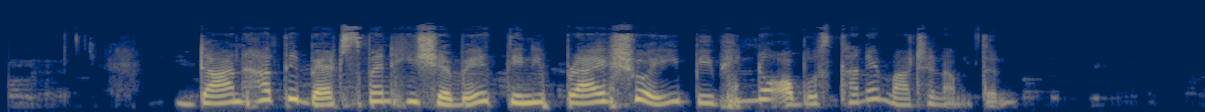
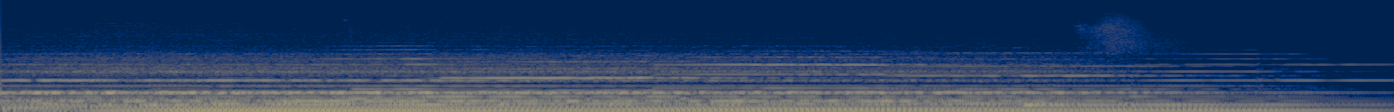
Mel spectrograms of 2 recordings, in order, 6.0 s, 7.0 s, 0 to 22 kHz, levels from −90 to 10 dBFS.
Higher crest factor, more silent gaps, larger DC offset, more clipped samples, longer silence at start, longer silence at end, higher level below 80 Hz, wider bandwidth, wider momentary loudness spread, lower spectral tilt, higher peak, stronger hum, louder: first, 18 dB vs 12 dB; neither; neither; neither; first, 0.9 s vs 0 s; first, 0.95 s vs 0 s; second, -74 dBFS vs -34 dBFS; first, 10 kHz vs 4.7 kHz; first, 14 LU vs 9 LU; second, -4 dB/octave vs -9 dB/octave; first, -4 dBFS vs -18 dBFS; neither; first, -20 LUFS vs -32 LUFS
